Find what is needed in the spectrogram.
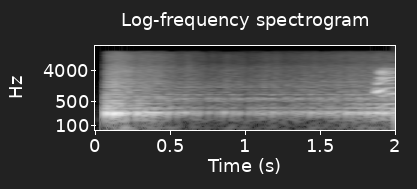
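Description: Snare drum roll sound effect that starts suddenly, eases off a little, then builds louder towards the end.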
